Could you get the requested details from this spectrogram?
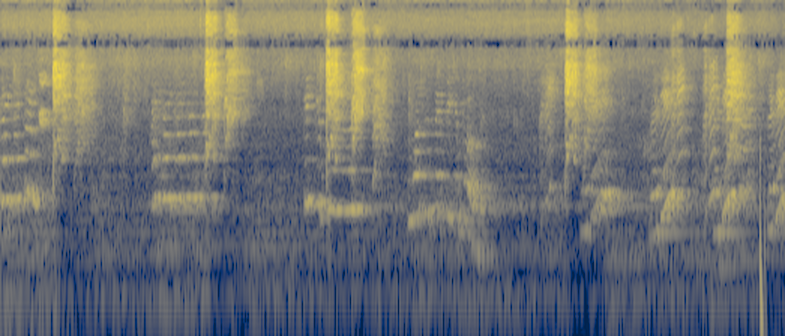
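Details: A pet monk (Quaker) parakeet at shower time gives harsh, squawky calls and chattering notes in irregular bursts.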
